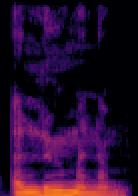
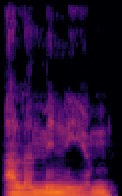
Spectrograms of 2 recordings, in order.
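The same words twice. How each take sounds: First: "aluminum" in four syllables, a-LOO-mi-num, stress on the second; American pronunciation. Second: "aluminium" in five syllables, al-yoo-MIN-ee-um, stress on the third; British pronunciation. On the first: Teacher showing students the American form, American pronunciation. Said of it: "but in American English, it's pronounced". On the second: Teacher showing students the British form, British pronunciation. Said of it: "British English". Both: Shown as a demonstration.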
